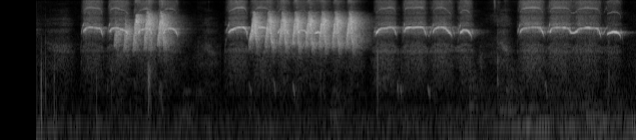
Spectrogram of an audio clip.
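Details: Bar-winged prinia, the crystal type; a rapid run of short, ringing high notes, each rising then dropping, in bursts of about one to two seconds, mixed with loud buzzy rattling and broad noisy background.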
